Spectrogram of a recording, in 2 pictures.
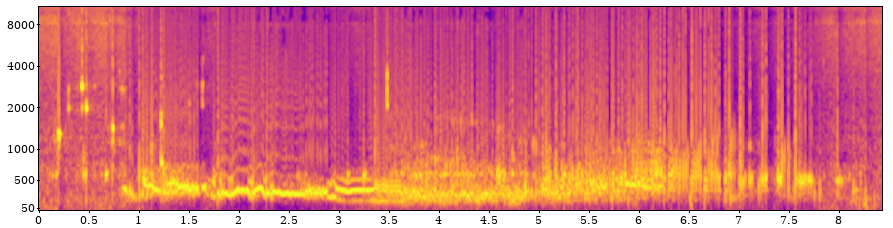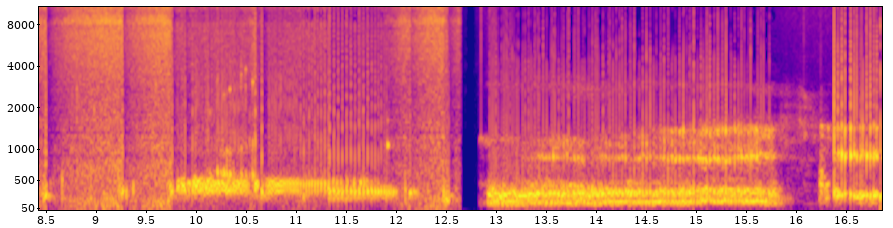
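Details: Dog's stomach growling recorded close to the microphone for 2 minutes: loud, continuous low rumbling and droning gurgles with brief breaks; borborygmi.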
